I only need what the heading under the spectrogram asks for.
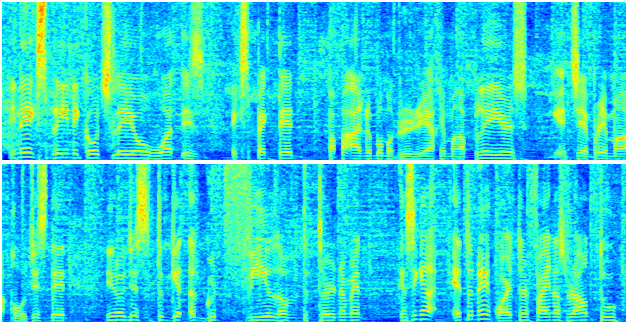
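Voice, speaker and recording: A Filipino man with a fairly high voice commentates live sport over clear background music. He explains things conversationally and repeats himself for emphasis. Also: normal speed. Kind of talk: live basketball commentary in Taglish.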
